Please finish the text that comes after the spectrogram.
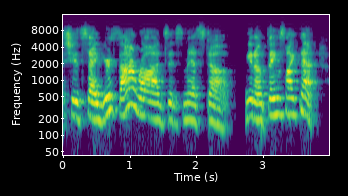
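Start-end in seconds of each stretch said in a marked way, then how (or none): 0.6-2.6 put-on homespun country-accented speech. Speaker quoting an herbal healer woman they visited, in a country accent. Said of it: "she had a country accent".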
